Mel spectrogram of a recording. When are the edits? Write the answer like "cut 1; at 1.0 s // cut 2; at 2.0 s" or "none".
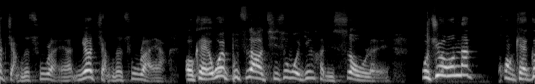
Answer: cut 1; at 1.8 s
